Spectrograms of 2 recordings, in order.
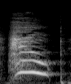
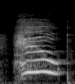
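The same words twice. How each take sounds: First: High, loud panicked scream for help; storybook scream much higher and louder. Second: High, loud scream breaking into a cry; panicked wail much higher and louder. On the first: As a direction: shriek it in terror. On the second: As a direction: shriek and sob in fright. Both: A narrator's reading. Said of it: "she screamed".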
